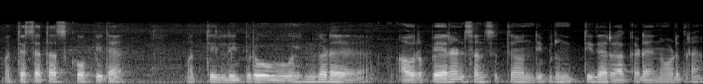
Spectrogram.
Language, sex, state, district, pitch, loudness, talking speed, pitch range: Kannada, male, Karnataka, Shimoga, 105 Hz, -17 LUFS, 130 wpm, 105-110 Hz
